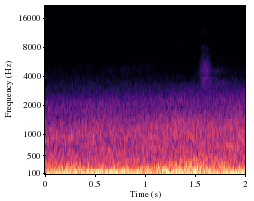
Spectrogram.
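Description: Steady low rumble of outdoor background noise, with a brief faint rustle about one and a half seconds in.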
